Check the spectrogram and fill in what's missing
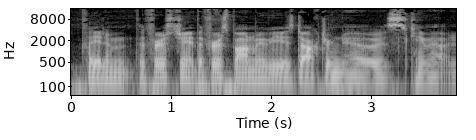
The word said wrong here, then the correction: Dr. No: I realized the way I pronounced that made it sound like Dr. No's. – Yeah, I was picturing him having like a really big nose. – It's Dr. No, N-O.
